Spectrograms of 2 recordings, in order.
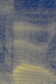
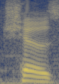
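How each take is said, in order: First: The first syllable sounds like 'chi'. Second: The first syllable sounds like 'cho'. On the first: The speaker calls it right. "it's more Chizo than anything" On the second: The speaker calls it wrong. "it's not pronounced after the Metroid term, is it?"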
